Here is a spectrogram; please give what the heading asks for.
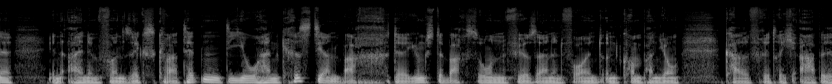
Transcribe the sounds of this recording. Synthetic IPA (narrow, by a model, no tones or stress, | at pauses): əʔɪ̰nʔa̰ɪnəmfɔnzɛkskv̥a̰ɐtʰɛtn̩d̥iːjoːɦankʁ̥ɪstjanba̰χd̥eːɐjʏŋstəbaχz̥oːnfyːɐza̰ɪnənfʁ̥ɔ̰ʏntʊ̰ntkʰɔmpʰanjɔ̃kʰaɐlfʁ̥ḭːdʁɪçʔa̰ːbl̩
